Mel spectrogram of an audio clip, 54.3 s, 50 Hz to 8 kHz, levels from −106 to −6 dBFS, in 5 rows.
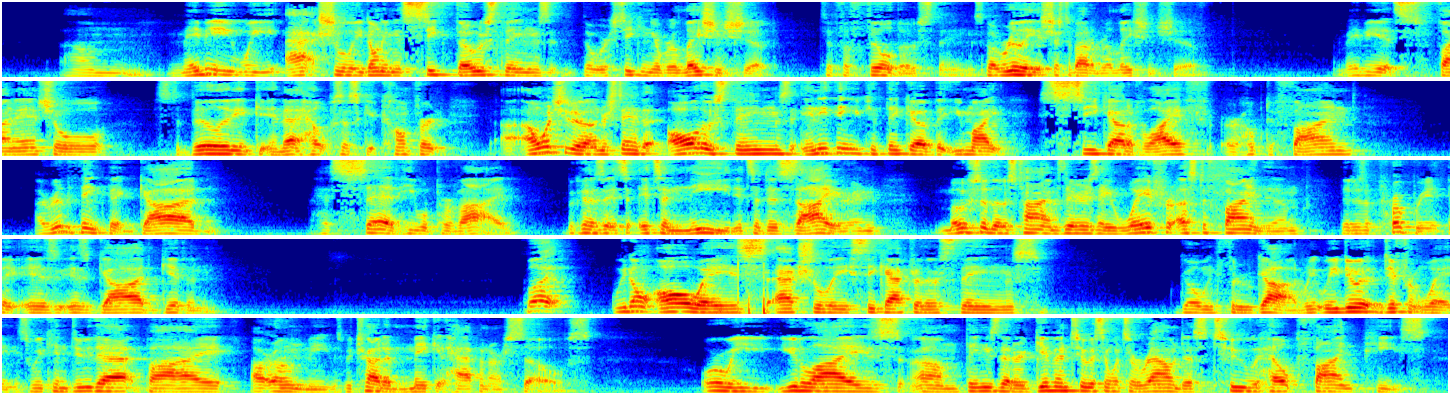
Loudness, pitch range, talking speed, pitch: -22 LUFS, 120-145 Hz, 165 wpm, 130 Hz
